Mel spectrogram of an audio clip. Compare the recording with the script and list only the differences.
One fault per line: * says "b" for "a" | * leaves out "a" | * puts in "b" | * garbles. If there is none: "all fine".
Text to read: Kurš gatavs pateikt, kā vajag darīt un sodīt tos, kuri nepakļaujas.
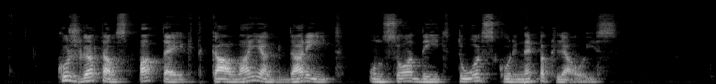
all fine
